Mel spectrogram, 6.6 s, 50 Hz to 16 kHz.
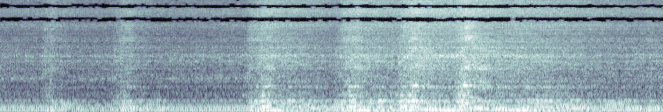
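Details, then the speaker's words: Yamaha XJ750 four-cylinder that previously wouldn't run, after Seafoam soaked in carbs and idle screw adjusted: picks up cleanly and holds an even, steady beat through blips, no misfire or stumble; running healthy. "seafoam for the wind sea foam heck yeah man that sounds great especially before it wasn't even running i started right up"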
